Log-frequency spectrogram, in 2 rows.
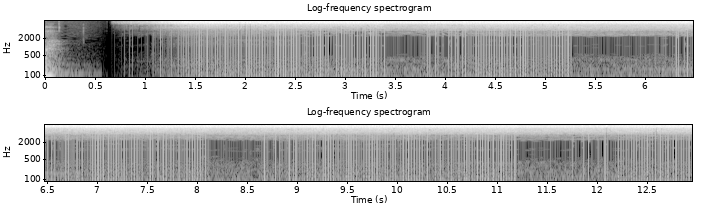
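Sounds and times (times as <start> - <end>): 
Black-legged meadow katydid song: 0.7 - 12.9.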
